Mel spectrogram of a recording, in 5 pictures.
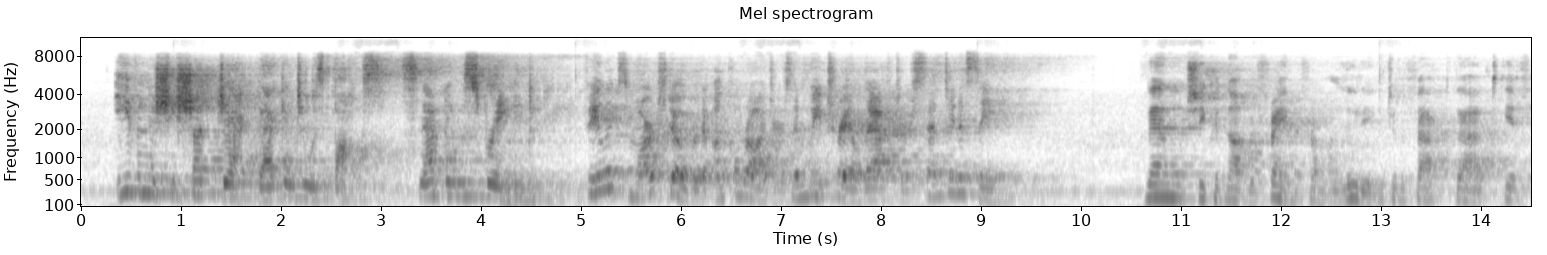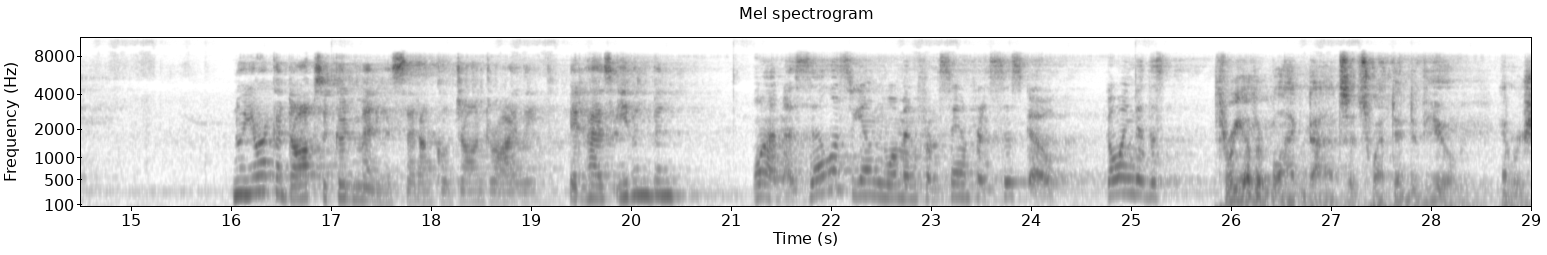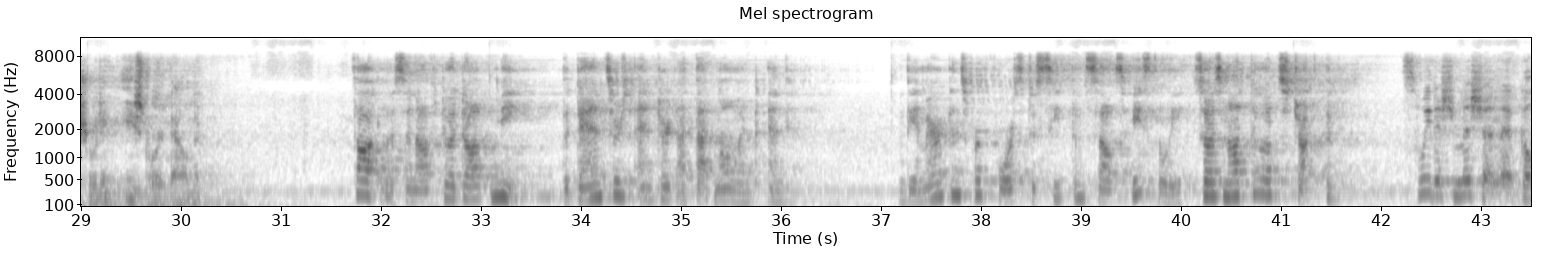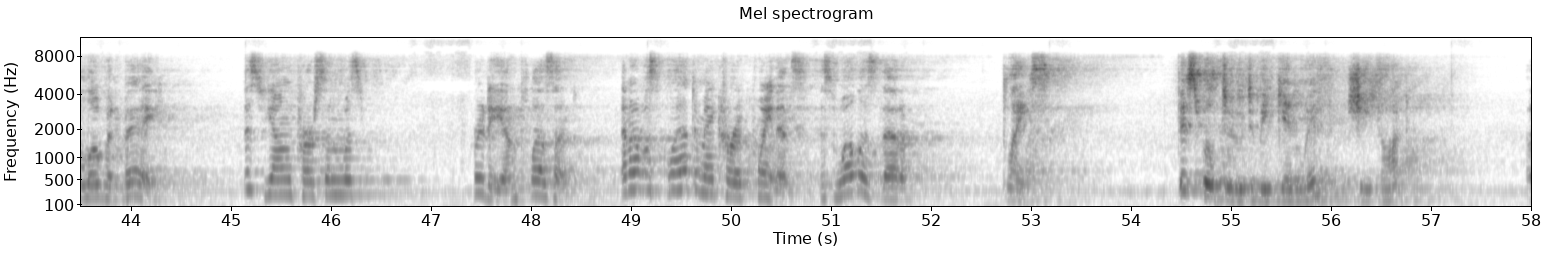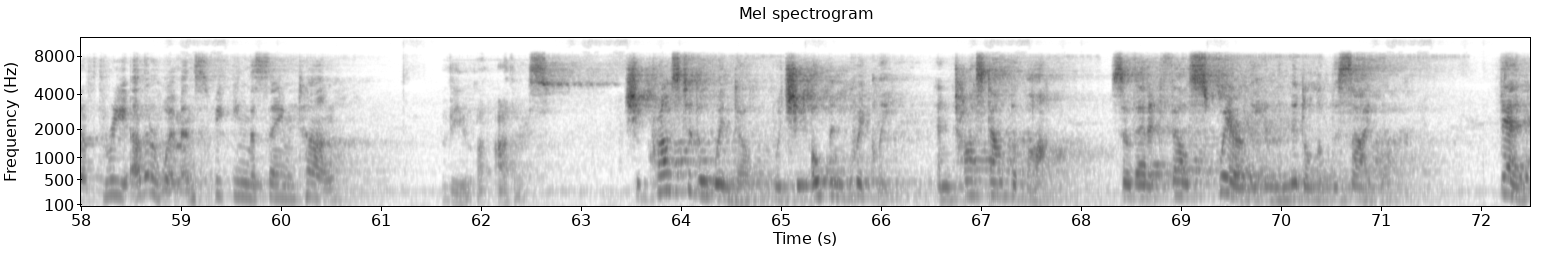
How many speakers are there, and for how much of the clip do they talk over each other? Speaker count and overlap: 6, no overlap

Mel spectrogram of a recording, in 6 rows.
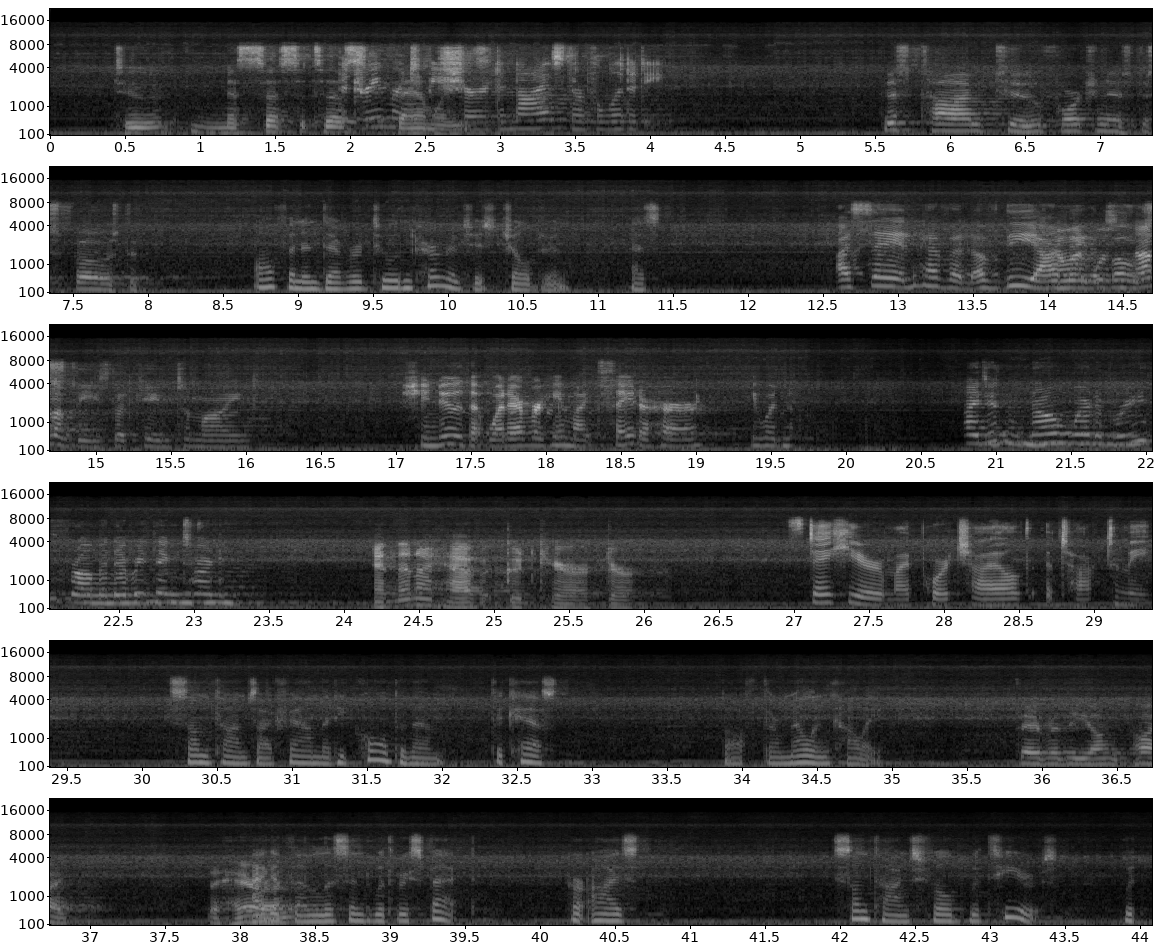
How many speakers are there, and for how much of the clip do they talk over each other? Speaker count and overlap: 10, about 6%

